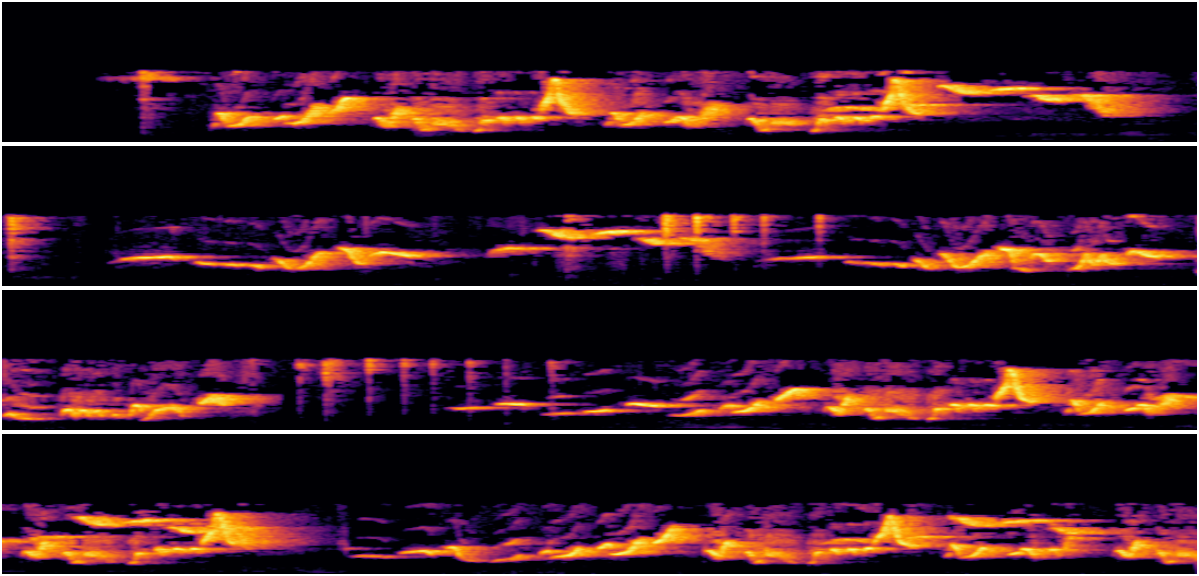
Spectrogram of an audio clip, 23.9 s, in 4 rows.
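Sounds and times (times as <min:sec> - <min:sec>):
White-rumped shama singing: 0:00.5 - 0:23.8.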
